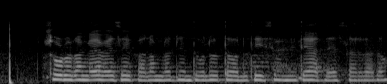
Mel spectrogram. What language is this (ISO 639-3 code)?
tel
